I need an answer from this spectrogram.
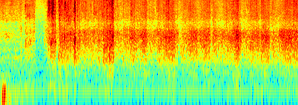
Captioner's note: applause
